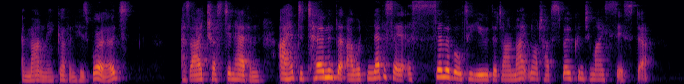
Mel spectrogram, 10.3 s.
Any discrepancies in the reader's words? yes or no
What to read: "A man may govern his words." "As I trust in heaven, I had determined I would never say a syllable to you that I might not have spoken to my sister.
yes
